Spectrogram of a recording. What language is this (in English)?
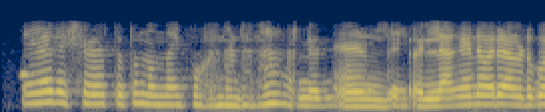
Malayalam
